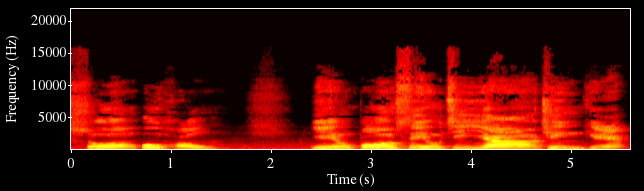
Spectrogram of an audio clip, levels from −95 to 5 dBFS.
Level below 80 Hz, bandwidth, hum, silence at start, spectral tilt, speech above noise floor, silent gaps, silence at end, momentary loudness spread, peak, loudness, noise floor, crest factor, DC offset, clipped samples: -58 dBFS; 15.5 kHz; none; 0 s; -4.5 dB/octave; 31 dB; none; 0.05 s; 13 LU; -8 dBFS; -24 LUFS; -55 dBFS; 18 dB; under 0.1%; under 0.1%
